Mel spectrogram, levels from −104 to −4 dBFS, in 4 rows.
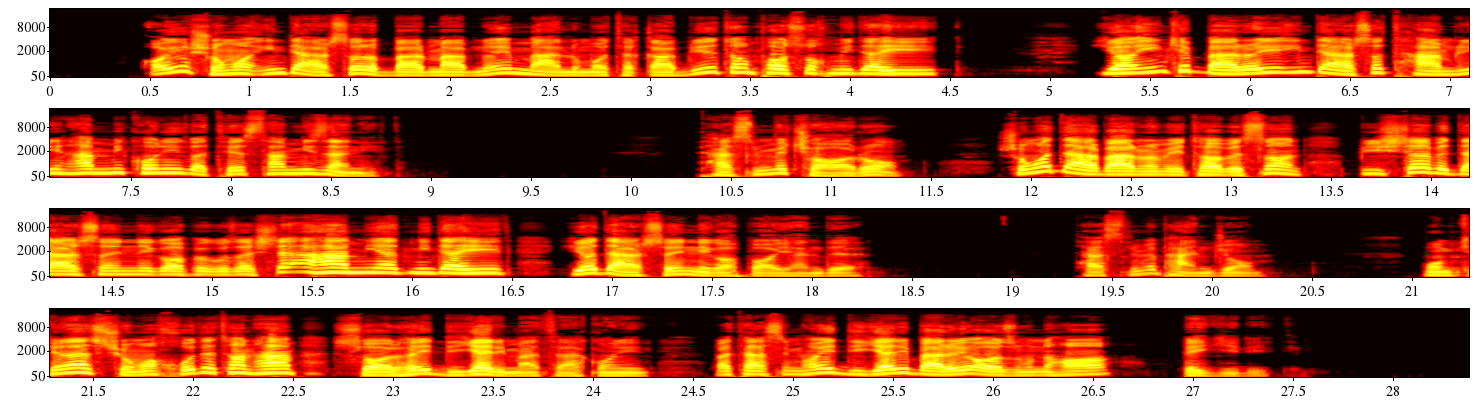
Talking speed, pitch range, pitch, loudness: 140 wpm, 125-200 Hz, 155 Hz, -25 LUFS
